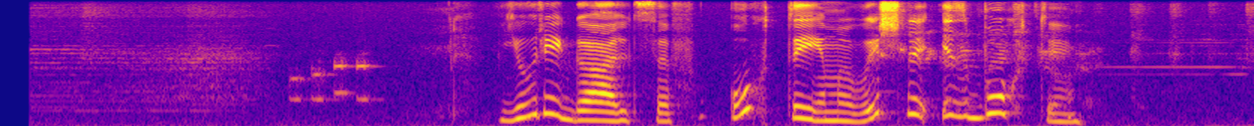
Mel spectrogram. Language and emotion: Russian, neutral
